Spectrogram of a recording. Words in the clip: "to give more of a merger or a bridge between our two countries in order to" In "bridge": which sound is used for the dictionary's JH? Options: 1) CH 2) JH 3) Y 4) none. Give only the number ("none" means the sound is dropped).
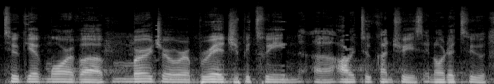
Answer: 2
